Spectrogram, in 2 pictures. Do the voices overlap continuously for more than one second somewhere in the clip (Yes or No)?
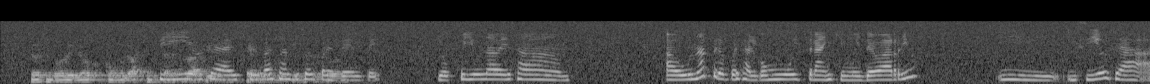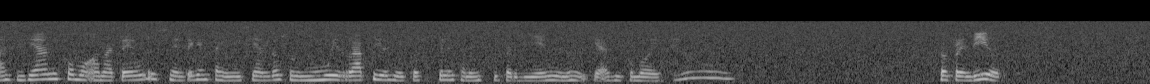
Yes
